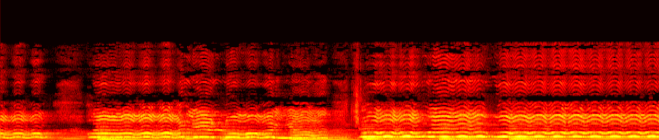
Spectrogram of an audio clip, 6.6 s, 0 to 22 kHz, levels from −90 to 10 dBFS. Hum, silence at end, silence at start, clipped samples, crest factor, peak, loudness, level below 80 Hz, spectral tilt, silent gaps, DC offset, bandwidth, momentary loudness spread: none; 0 s; 0 s; under 0.1%; 14 dB; -2 dBFS; -15 LUFS; -54 dBFS; -5.5 dB/octave; none; under 0.1%; 15 kHz; 9 LU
